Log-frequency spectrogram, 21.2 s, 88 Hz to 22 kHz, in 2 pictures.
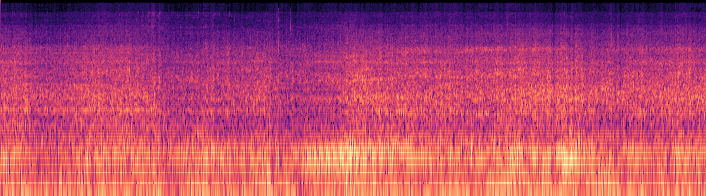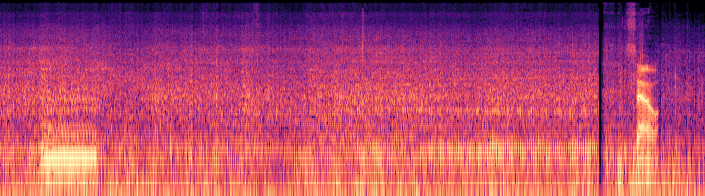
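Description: Steady loud engine drone and wind rush from an Aprilia Tuareg 660 ridden offroad along tracks, with a rider talking over it and a sharp knock near the end.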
